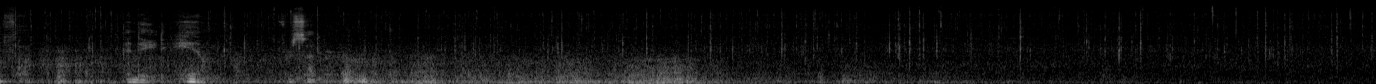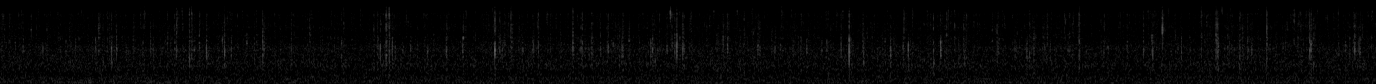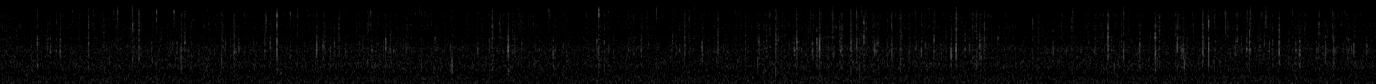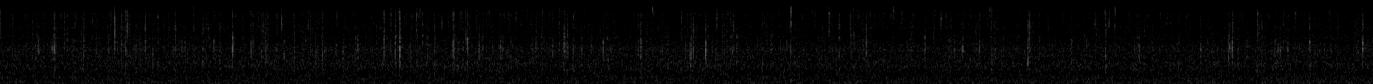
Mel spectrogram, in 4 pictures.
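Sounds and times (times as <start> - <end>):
thunder rumble: 0.0 - 7.0
steady rain: 0.0 - 55.0.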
